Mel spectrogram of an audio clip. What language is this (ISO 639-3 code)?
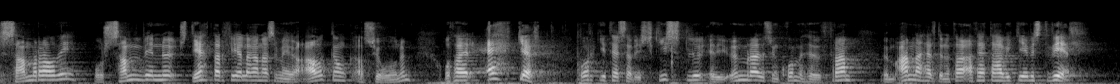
isl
